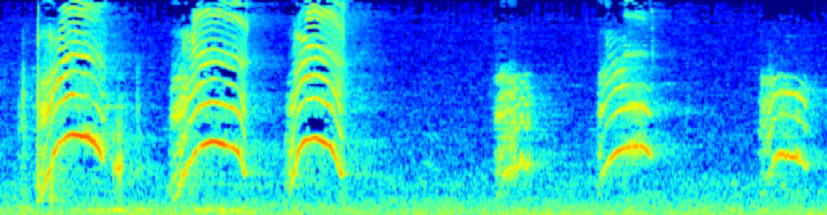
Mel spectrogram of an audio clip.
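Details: Tiny kitten crying out and looking for its mother cat: six arched, harmonic meows about one second apart, the first three strong and drawn out, the later ones shorter and softer, against a quiet background.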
